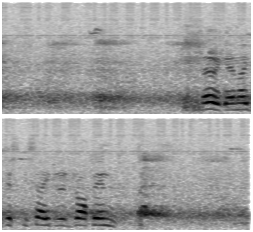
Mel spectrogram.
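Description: Faint voices talking softly, starting a couple of seconds in, over an otherwise near-silent background.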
